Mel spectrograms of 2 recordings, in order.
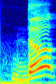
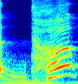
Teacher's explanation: द का जब हम उच्चारण करते हैं तो द अल्पप्राण है, और ध का जब हम उच्चारण करते हैं तो द प्लस ह हो जाता है, इसलिए ध भी महाप्राण है।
